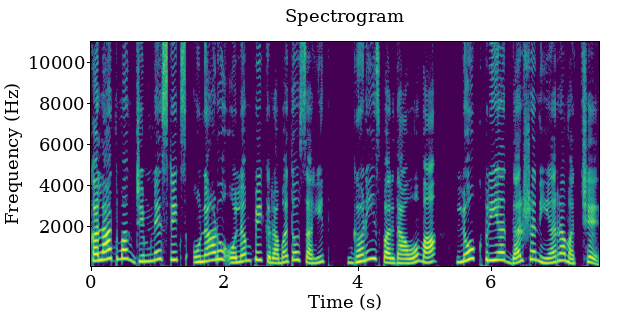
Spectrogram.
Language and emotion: Gujarati, neutral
